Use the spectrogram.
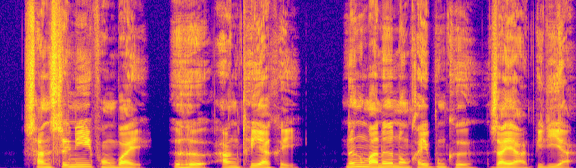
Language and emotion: Bodo, neutral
